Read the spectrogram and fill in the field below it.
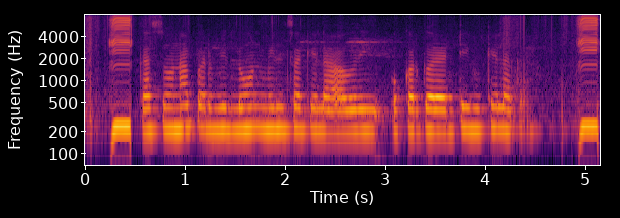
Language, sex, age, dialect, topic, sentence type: Bhojpuri, female, 31-35, Northern, banking, question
